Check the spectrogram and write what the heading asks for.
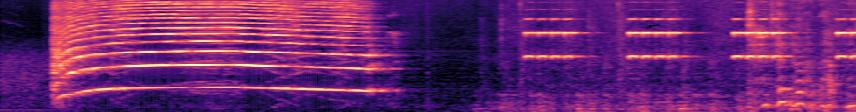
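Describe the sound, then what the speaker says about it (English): An alarm clock rings loudly in the morning with a sustained electronic tone for about three seconds, followed by quieter intermittent beeping and rustling. "the alarm wakes Julie early to follow Anita's exercise routine"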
